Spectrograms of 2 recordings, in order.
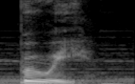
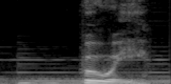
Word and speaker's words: Bowie knife: no warning, he pulls out this huge rusty Bowie knife. It's actually pronounced Bowie. What? No, it's like the last name, like David Bowie. Different last name. Bowie.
